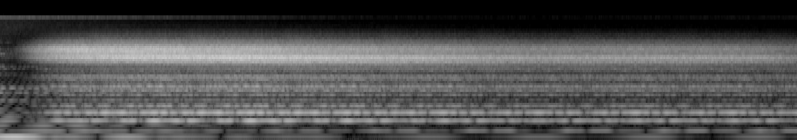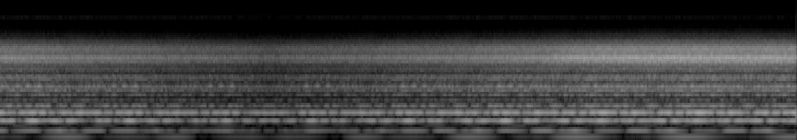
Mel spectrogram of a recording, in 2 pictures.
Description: SNOWFALL, MORPHEUS

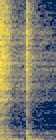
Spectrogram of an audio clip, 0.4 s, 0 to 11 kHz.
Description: HH LOOP; Ragga & Dub Reggae; HH LOOPS; AKAI; USB Soundscan vol.27

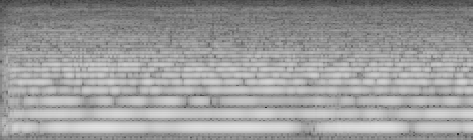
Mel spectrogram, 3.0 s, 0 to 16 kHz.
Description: Violas Bright, String Sections; Roland LCDP13

